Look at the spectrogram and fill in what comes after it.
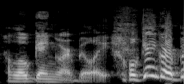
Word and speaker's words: Gengar: Yeah, that's how it's pronounced, Gengar.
